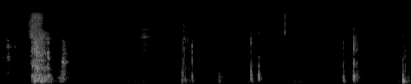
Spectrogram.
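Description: A short, breathy burst from a person close to the microphone, followed by a few faint, scattered clicks.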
